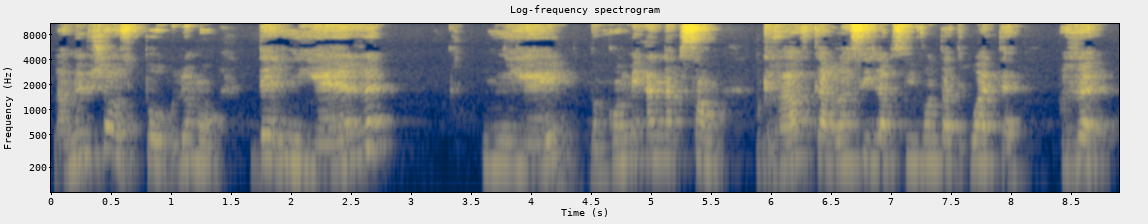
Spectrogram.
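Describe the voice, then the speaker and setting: A woman teaching a spelling lesson, explaining slowly and carefully with frequent hesitations. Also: on the high side. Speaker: French teacher. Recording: echoey room, voice distant from mic.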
